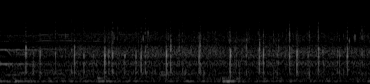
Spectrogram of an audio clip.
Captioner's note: audience claps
